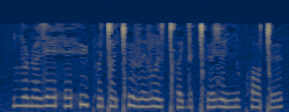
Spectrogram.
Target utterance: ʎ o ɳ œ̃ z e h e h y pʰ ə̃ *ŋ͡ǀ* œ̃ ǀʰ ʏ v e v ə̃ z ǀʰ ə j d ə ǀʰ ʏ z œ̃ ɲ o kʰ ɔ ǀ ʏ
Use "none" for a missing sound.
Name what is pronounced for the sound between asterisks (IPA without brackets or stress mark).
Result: ǀ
